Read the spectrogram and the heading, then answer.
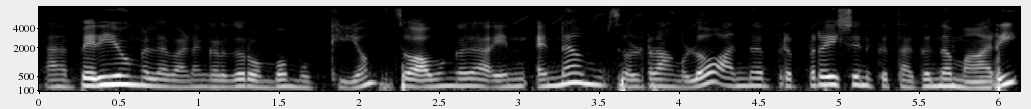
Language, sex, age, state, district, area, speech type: Tamil, female, 18-30, Tamil Nadu, Perambalur, rural, spontaneous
